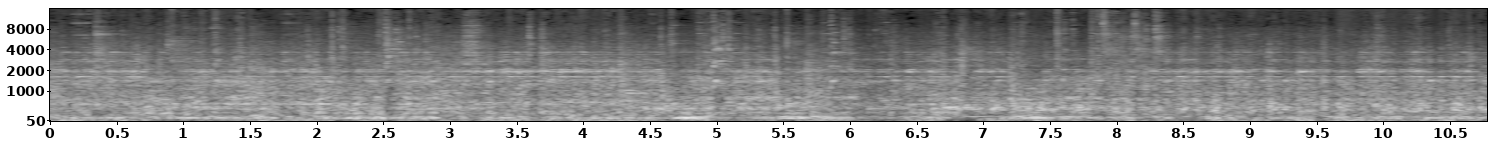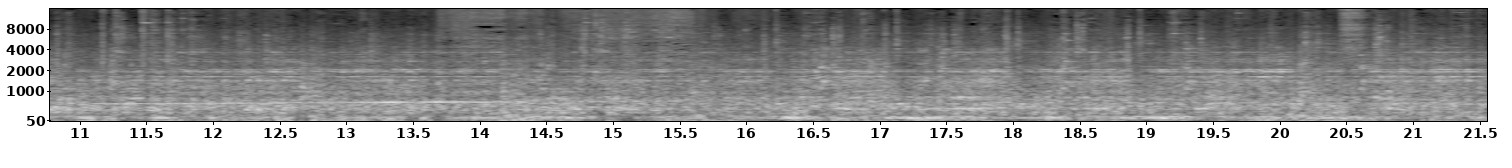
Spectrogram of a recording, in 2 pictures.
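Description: A power press stamps metal with repeated heavy thumps.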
